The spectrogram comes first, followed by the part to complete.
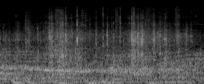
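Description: Steady background noise of an open-air seating area, with a distant siren slowly falling in pitch and fading out near the end.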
